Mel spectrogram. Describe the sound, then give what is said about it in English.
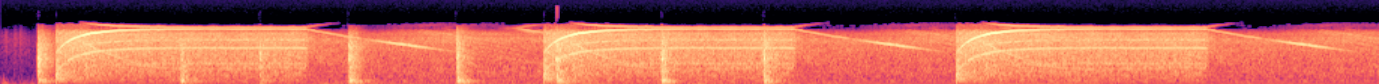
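A power drill bores through a computer hard drive in three long whining bursts. Each burst climbs in pitch as it spins up and holds a steady high tone, with sharp clicks and knocks between the bursts. “Drilled right through the f***ing bastard's hard drive.”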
